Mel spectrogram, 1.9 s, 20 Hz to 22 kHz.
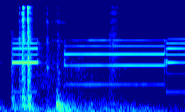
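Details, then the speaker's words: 2005 Ford Mustang 4.0L V6 manual with code P1233, key on after clearing codes: a short clatter, then the fuel pump's steady electric hum as it primes normally. "pump you can hear it come on memory codes of course it doesn't set that time"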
